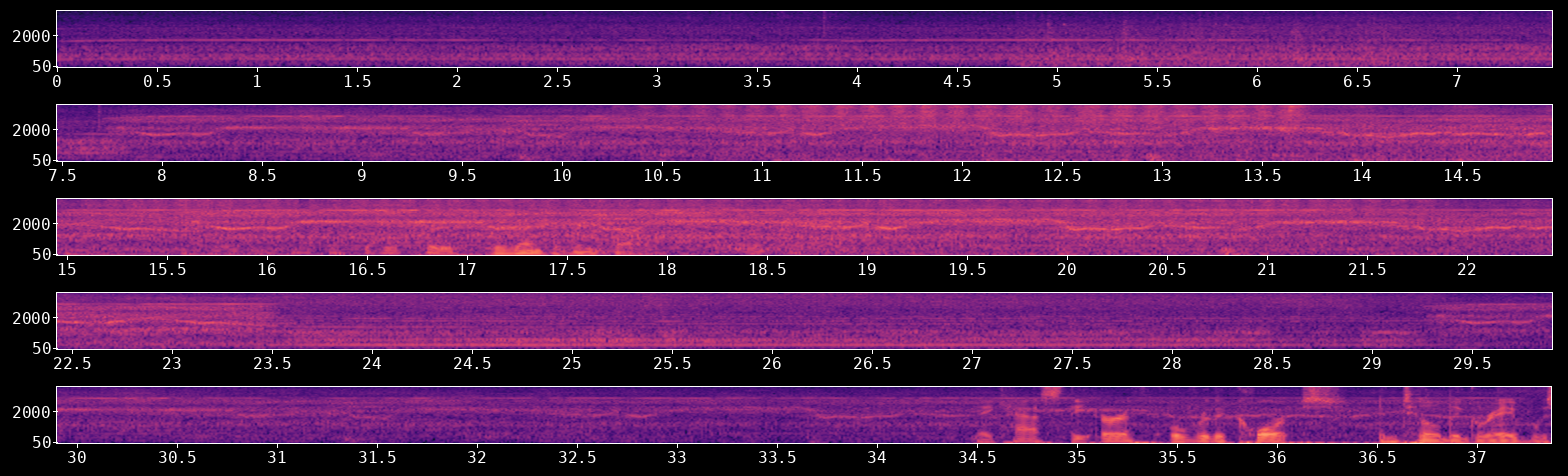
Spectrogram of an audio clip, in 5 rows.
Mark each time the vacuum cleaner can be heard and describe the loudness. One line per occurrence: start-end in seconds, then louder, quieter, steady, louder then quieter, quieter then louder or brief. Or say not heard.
0.0-37.3 louder then quieter.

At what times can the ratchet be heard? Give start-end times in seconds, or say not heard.
4.8-7.0.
